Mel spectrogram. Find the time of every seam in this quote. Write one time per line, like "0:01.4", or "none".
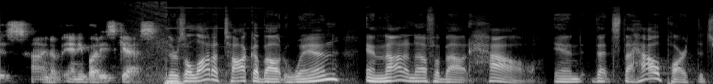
0:01.6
